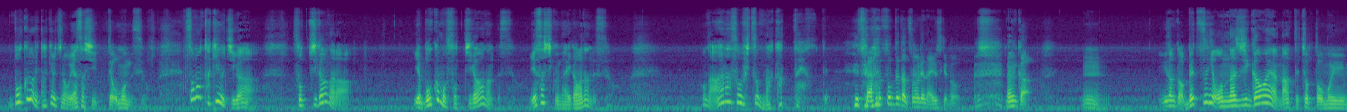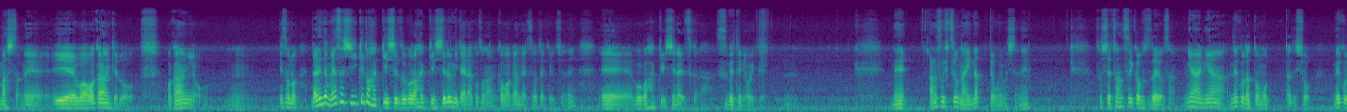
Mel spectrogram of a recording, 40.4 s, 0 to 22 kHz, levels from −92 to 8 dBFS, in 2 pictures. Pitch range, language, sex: 95-125 Hz, Japanese, male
